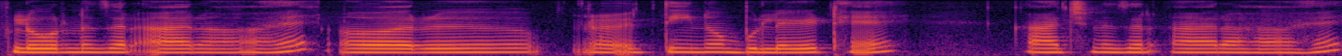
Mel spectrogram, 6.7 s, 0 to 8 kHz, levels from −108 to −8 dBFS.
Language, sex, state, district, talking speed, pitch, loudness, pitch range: Hindi, female, Uttar Pradesh, Budaun, 135 wpm, 205 Hz, -38 LUFS, 200-210 Hz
